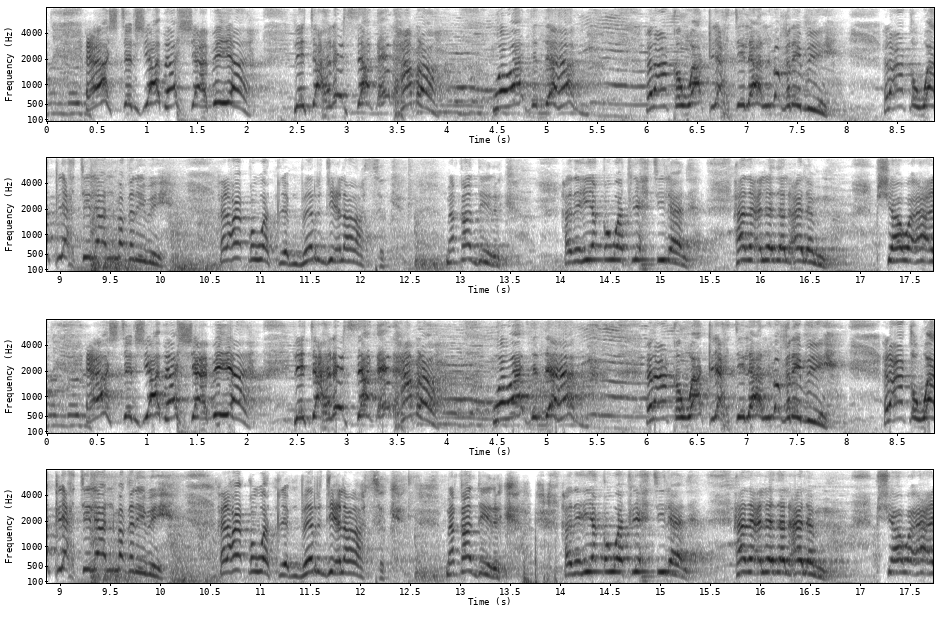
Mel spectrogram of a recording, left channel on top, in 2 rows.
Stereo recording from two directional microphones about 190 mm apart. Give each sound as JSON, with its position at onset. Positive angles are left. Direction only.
{"t": 0.3, "sound": "a sound", "side_deg": 35}
{"t": 0.9, "sound": "speech", "side_deg": 30}
{"t": 10.8, "sound": "a woman's voice", "side_deg": 10}
{"t": 14.3, "sound": "speech", "side_deg": 20}
{"t": 14.8, "sound": "a woman's voice", "side_deg": 30}
{"t": 15.7, "sound": "speech", "side_deg": 20}
{"t": 17.2, "sound": "speech", "side_deg": 30}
